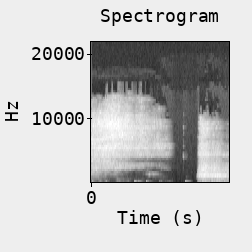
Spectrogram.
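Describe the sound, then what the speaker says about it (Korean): A church congregation takes a deep breath together during a Sunday service, a long broad breathy inhale and exhale that ends in a brief pause, then a second loud rush of breath, with no talking. "우리 다 함께 심호흡 한번 크게 하고 말씀을 나누도록 하겠습니다."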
